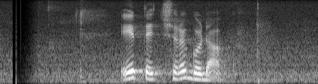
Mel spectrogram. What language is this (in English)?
Sinhala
